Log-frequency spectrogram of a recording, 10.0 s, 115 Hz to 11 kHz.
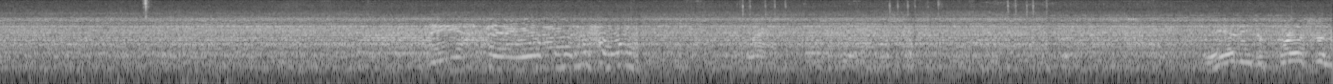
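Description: Galaxy DX2547 AM/SSB CB base station receiving on AM: steady static through its speaker, with a warbling, garbled voice of distant radio traffic about three to five seconds in and again near the end. A few faint clicks come as the channel selector is turned.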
